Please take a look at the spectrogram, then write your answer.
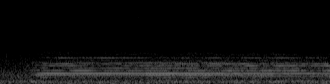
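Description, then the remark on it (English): A train passes on tracks in Memphis, its horn holding a steady, sustained chord over a low rolling rumble of wheels on the rails, loud and continuous for a few seconds. “Memphis train tracks, come on.”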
